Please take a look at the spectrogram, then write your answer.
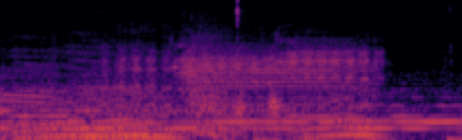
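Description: Sheep bleating in a Minecraft mangrove area, a few wavering nasal bleats close up, overlapping one another at steady loudness with no talk.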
